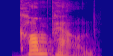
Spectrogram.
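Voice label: "compound", British English; ˈkɒm.paʊnd; KOM-pownd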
